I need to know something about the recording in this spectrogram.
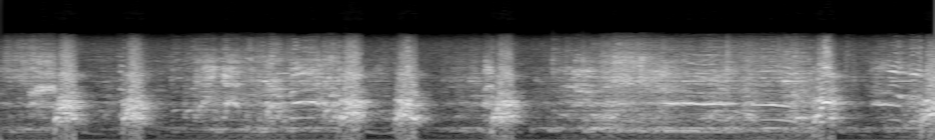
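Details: Zorba, a pet dog, reacting as an interactive cinema audience member while watching the film Snow Dogs; short sharp barks or yips burst out about six times in seven seconds over steady film dialogue and soundtrack.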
